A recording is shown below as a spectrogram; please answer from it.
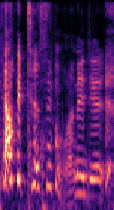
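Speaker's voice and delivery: loud giggly complaint; amused, exasperated laughing. Real, not acted. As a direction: laugh at the broken lamp. Laughing at the lamp.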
